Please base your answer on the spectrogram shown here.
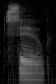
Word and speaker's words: Sioux: How do you pronounce that? Sioux.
